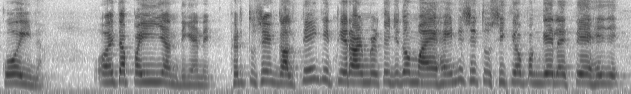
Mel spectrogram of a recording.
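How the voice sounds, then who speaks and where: A woman's voice: high voice, steady tone, fast talker. A woman with a Punjabi accent playing an aunt in a village drama, soothing and motherly. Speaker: actress playing an older aunt.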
